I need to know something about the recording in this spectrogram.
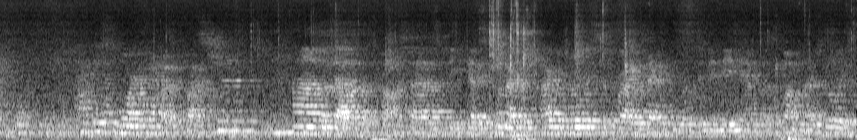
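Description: An elderly woman speaks with animation in a large room.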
